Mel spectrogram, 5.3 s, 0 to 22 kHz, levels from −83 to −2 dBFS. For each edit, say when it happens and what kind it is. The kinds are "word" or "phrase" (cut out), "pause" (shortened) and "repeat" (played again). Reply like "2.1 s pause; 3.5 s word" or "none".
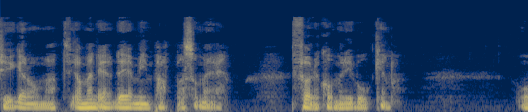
1.0 s word; 2.9 s word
